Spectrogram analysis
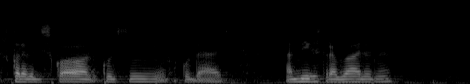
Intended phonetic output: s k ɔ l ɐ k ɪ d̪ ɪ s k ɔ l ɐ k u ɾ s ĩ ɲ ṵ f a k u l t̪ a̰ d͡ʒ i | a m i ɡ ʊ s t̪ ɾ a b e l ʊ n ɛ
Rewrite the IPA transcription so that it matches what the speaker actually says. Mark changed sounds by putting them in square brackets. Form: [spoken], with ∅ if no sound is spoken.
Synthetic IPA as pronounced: s k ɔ l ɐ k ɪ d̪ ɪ s k ɔ l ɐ k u ɾ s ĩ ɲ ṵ f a k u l [d̪] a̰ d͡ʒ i | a m i ɡ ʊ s t̪ ɾ a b [a] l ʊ n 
